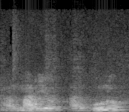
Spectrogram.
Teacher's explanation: la igualación o permuta entre L y r ante consonante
